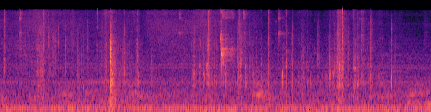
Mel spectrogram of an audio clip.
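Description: Plastic-bagged parts crinkling and rustling as they are handled in a cardboard shipping box, with a few sharp clicks. The loudest click comes about a second in.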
